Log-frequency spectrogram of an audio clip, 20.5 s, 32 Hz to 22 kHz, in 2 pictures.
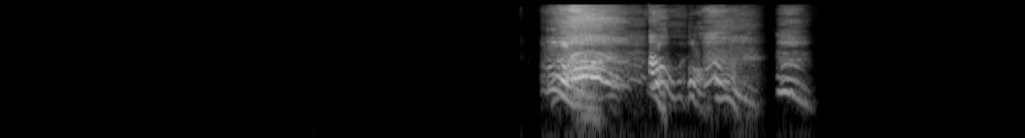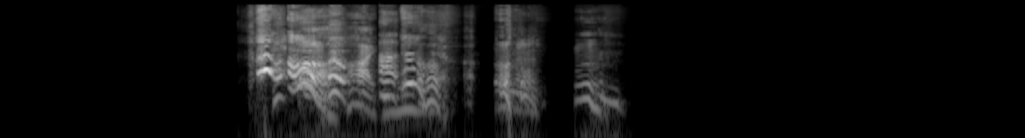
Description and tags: gasps small crowd
A small crowd of 5-6 voices (both male and female) gasping in surprise and alarm. Startled/disgusted/shocked tone. Two separate gasps are included.
alarmed, amazed, breath, crowd, disgusted, female, gasp, gasping, group, horror, inhale, male, scared, shock, shocked, startled, surprise, voice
